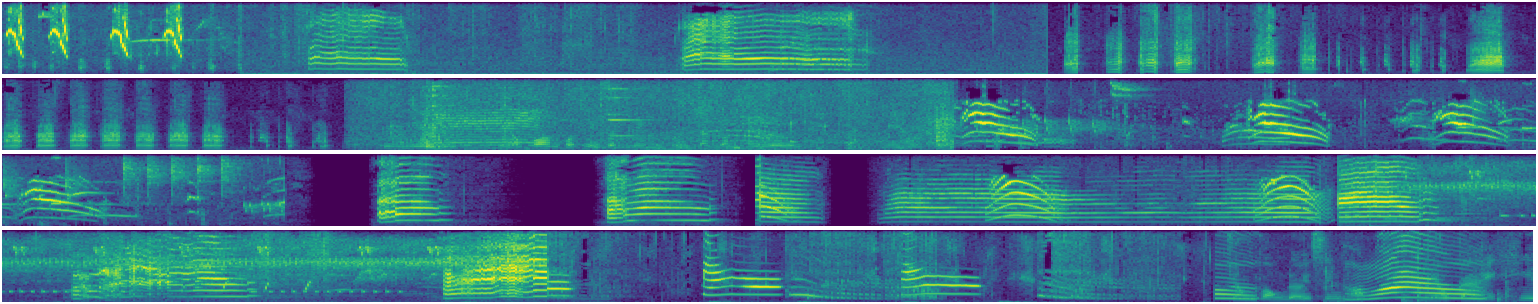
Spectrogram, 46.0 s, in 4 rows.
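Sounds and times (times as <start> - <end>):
kittens meowing: 27.6 - 34.0, 35.0 - 36.6, 37.8 - 39.2, 39.8 - 42.9.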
